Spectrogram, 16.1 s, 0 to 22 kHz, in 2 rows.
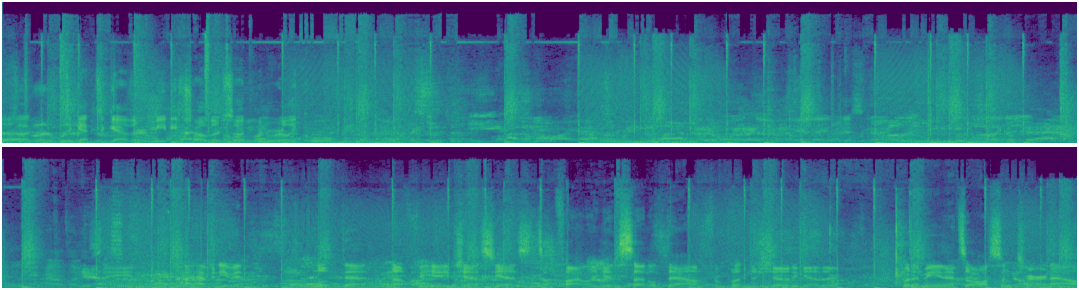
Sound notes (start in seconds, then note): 3.8 indistinct chatter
